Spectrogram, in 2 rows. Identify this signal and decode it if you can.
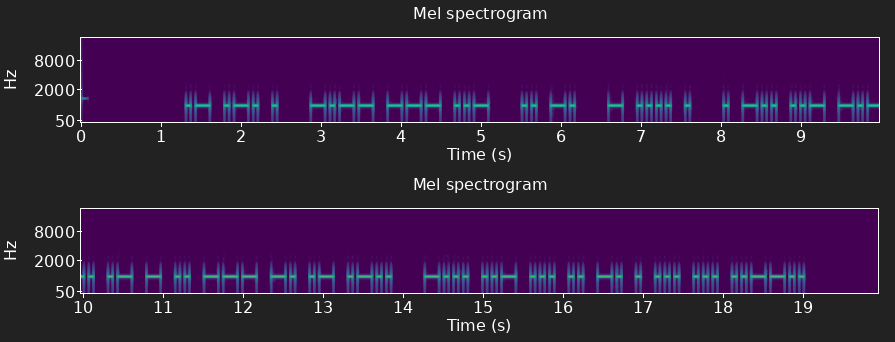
Morse code, heard as a keyed tone, about 20 wpm, 700 Hz. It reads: ARE YOU IN THE EDUCATIONAL BUSINESS?
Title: Sentences from Top 1200 Words 20wpm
